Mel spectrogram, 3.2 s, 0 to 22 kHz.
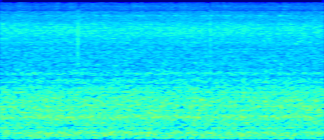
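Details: Dehumidifier after a DIY repair, running about 20 minutes at most: steady, even low hum and whoosh, no knocks or rattles; compressor running smoothly.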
